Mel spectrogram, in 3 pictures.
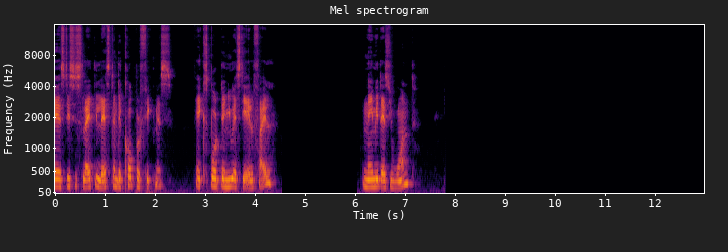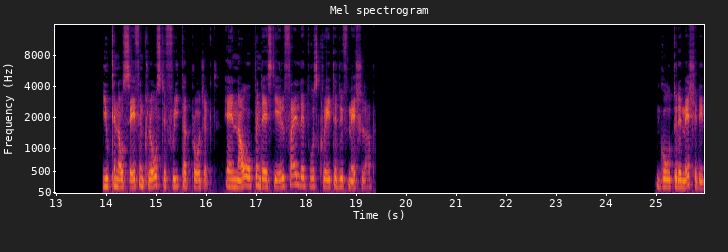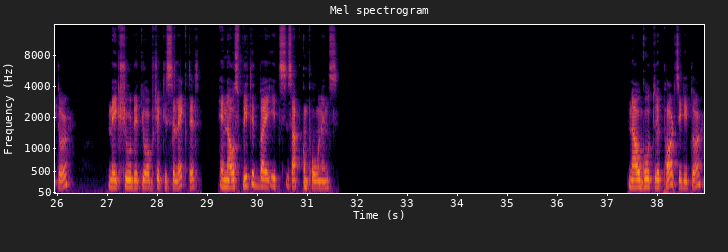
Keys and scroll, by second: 10.5-11.7 typing, 33.7 space.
